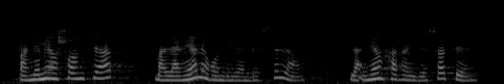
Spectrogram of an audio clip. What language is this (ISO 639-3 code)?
eus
